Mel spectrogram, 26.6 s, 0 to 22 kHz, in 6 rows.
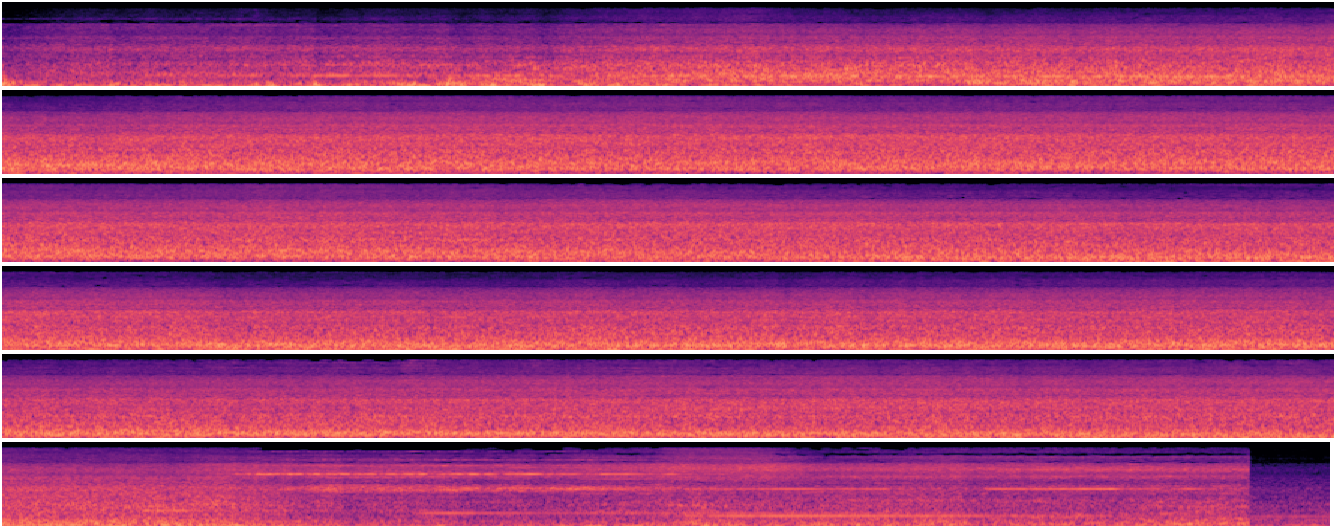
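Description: PKP Intercity passenger train hauled by an EU160 Newag Griffin electric locomotive running in along the platform. Its wheels and carriages make a loud, steady rolling rumble for about twenty seconds, then it goes quieter near the end, with thin high squeals as the train slows.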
